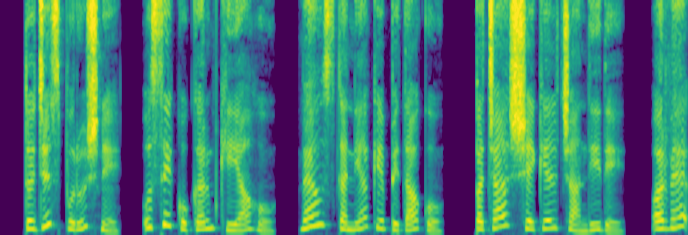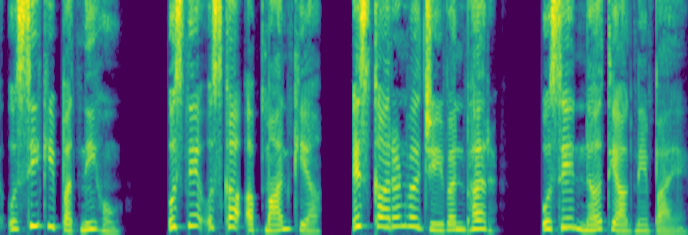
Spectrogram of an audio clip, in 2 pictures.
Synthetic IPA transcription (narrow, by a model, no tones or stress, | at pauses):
t̪oːd͡ʒɪspʊɾʊʃne | ʊsekʊkəɾmkijaɦo | ʋɛɦʊskɐnjakepɪt̪ako | pɐt͡ʃaːsʃeːkelt͡ʃãːnd̪id̪eː | ɔːɾʋɛɦʊsikipɐt̪niɦoː | ʊsneʔʊskaʔɐpmaːnkija | ɪskaːɾəɽ̃ʋɛɦd͡ʒiːʋənbʱɐɾ | ʊsenɐt̪jaːɡnepaːḛː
